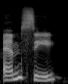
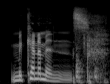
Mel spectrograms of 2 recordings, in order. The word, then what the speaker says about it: McMenamins: It's McMenamins. McKennaman's Theater.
